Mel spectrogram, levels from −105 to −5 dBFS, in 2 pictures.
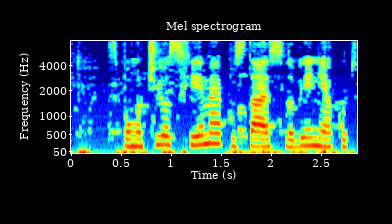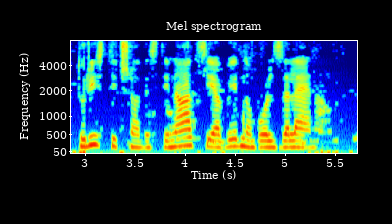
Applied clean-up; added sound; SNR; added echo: classical method spectral subtraction.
